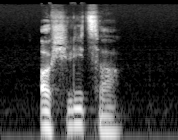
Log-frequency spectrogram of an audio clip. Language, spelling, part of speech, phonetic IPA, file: Polish, oślica, noun, [ɔɕˈlʲit͡sa], Pl-oślica.ogg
